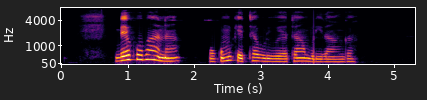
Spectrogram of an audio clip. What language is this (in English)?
Ganda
